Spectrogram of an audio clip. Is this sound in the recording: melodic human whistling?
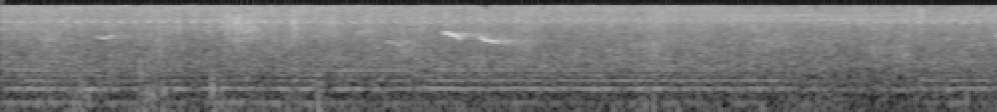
no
